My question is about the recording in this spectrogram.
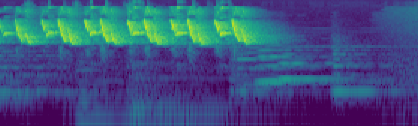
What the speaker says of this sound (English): That parabolic trill, so it starts low, gains higher, and then comes back lower again. That's a pine warbler.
